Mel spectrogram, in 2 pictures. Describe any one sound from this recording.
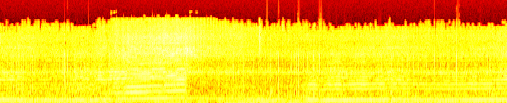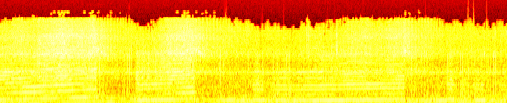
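A racing car engine roars loudly from inside the cabin, rising in pitch through each gear and dropping sharply at the shifts.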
